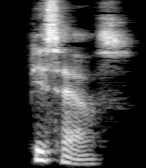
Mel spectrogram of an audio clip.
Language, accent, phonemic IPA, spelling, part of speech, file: English, Australia, /pɪs.haʊs/, pisshouse, noun, En-au-pisshouse.ogg
- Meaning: A building that houses toilets or urinals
